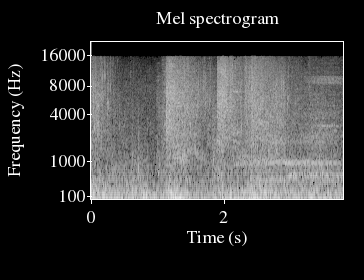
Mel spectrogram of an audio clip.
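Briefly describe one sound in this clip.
A blade strikes with heavy metallic impacts.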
